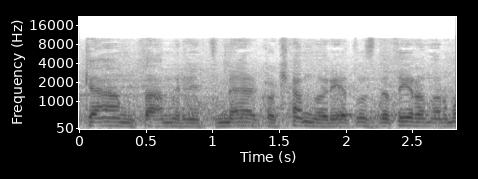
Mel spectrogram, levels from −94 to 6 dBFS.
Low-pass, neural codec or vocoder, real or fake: 9.9 kHz; vocoder, 44.1 kHz, 128 mel bands, Pupu-Vocoder; fake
